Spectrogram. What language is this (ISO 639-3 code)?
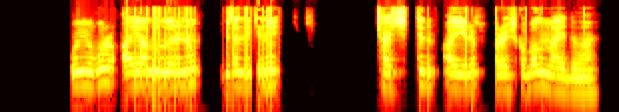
uig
